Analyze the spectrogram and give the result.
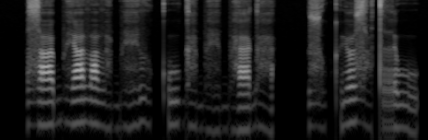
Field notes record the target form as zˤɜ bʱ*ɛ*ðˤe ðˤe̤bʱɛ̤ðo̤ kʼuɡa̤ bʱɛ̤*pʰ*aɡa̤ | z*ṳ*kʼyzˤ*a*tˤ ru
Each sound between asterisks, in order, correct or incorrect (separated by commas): correct, incorrect, correct, incorrect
